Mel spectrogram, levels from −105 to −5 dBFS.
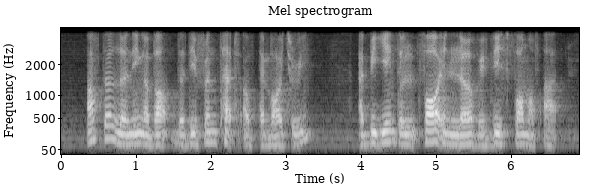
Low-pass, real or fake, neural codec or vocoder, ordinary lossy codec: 3.6 kHz; fake; vocoder, 24 kHz, 100 mel bands, Vocos; none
